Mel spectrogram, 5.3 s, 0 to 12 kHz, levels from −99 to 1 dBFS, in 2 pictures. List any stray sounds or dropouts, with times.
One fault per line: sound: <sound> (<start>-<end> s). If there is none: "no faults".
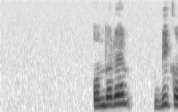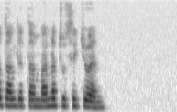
no faults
